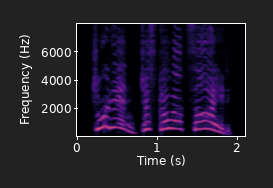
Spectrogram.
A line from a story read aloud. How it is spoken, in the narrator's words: she said squeakily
